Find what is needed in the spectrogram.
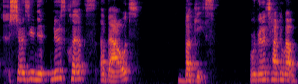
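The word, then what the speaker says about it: Buc-ee's: I thought the same thing, except I went on and watched a video of the guy who owns it, and he pronounced it Buccees.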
